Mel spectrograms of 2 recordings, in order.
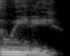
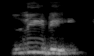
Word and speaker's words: Leedy: Sure, it's pronounced Leedy. Leedy.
